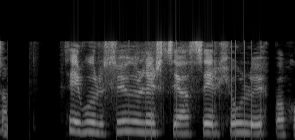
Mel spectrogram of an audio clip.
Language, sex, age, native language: Icelandic, female, 14, Icelandic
